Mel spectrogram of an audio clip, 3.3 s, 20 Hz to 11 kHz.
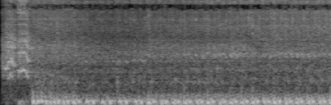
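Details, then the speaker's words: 1983 Honda V45 Sabre VF750S with a vacuum petcock, choke on: a brief crank, then it catches at once and settles into an even, steady V4 idle pulse, a healthy start. "Turn the key on. She did fire up right away."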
